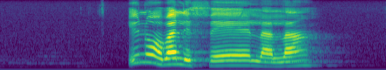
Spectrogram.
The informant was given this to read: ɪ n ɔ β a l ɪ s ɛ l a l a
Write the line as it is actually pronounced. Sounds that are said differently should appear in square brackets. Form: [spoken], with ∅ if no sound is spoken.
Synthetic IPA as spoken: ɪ n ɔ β a l ɪ [f] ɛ l a l a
